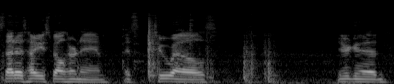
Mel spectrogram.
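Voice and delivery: ordinary delivery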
